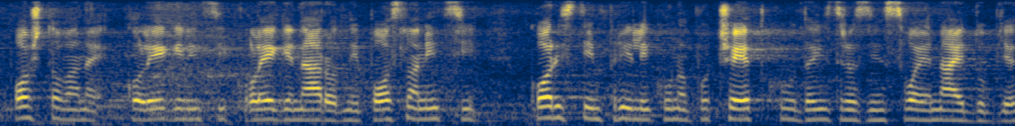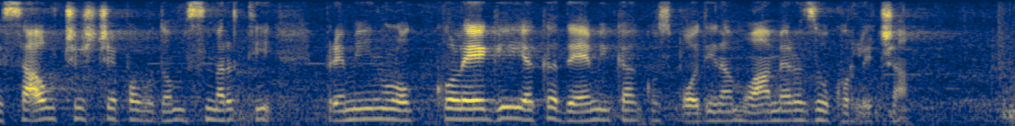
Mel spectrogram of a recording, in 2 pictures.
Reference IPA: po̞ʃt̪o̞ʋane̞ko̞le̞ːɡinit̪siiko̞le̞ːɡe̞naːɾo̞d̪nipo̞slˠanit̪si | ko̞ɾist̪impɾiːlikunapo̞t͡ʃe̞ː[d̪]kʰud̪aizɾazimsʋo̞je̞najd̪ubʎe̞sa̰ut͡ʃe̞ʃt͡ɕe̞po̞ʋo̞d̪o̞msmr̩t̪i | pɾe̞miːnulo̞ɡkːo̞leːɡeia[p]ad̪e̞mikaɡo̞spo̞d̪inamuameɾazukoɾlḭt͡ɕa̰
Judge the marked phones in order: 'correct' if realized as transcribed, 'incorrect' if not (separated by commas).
incorrect, incorrect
